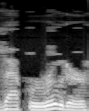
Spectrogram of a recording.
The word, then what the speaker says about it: Zapruder: and handling and uh the zap rooter film and i'm pronouncing it very carefully folks because we're getting orders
